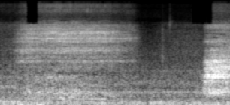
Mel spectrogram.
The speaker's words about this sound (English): I start with this deep breath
